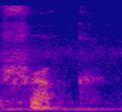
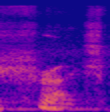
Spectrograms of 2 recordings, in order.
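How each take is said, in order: First: The name ends with a k sound. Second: The name ends with a ch sound. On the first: This is how some other people say it. "I've heard some people pronounce it Frock" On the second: This is how the speaker usually says it. "I always say Froch"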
